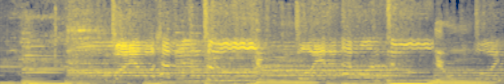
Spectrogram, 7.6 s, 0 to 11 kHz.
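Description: A loud, full-sounding 2005 pop cover version of a 1960s song, used as a viral TikTok sample, plays continuously, a gliding melodic lead riding over dense, bright backing instruments, with no talking over it.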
